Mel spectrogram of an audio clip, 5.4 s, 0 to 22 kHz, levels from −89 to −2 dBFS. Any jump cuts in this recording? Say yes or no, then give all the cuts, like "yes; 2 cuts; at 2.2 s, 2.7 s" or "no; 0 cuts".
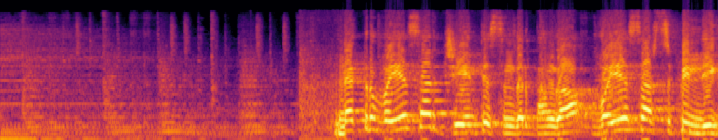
no; 0 cuts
